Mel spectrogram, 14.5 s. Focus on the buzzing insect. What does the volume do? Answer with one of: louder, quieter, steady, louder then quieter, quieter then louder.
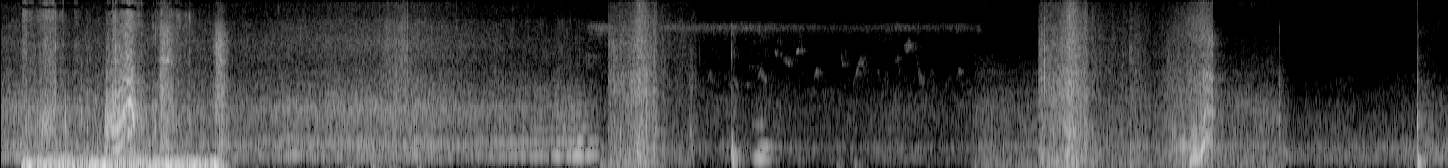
quieter.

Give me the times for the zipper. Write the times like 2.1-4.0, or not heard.
0.2-2.2, 6.0-7.0, 10.3-12.2.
